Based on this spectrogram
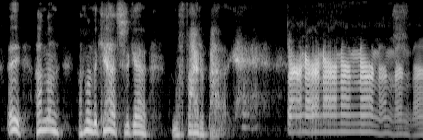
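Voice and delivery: high-pitched, hammed-up celebrity impersonation; deliberately bad, high star impression; terrible Tom Cruise. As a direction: play a badly faked movie star, pitched well up. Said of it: "That was my terrible Tom Cruise impersonation".

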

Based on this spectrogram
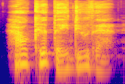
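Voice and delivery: hushed, mock-hurt musing; a quiet, playful pout of disbelief; mock wounded. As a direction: softly play at being baffled. Mock self-pity at the mirror.

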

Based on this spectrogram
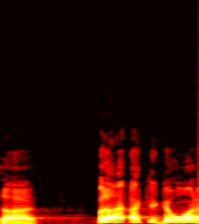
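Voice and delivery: ordinary talk

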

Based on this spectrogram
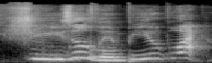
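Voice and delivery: high, loud and slow; astonished realization. Acted. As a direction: draw it out as a stunned revelation.

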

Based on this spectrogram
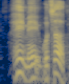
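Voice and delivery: a casual New Zealand greeting, lightly done; Kiwi accent. Retold or imitated. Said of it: "like, this Kiwi".

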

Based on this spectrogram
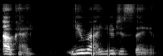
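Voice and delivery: ordinary delivery

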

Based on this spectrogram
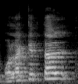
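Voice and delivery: mock his trademark Hola, ¿qué tal?; imitating his greeting. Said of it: "Es tu distintivo". (imitando su saludo característico, más agudo)

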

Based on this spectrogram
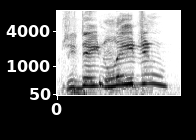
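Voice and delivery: high surprised character voice; put-on voice. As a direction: squeak the question in character. S1 holds put-on voice.

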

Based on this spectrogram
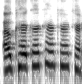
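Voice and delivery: "cur, cur, cur" repeated high with no trill; failed rolled R. Pretend. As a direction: stutter "cur" in a high voice, R left unrolled.

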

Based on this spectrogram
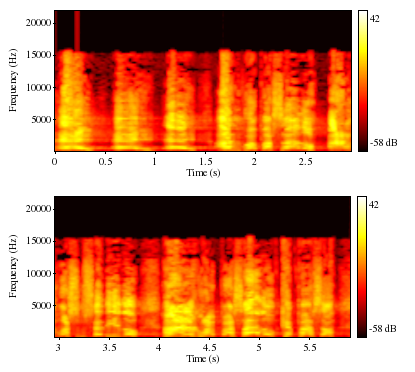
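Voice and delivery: high, full-force frantic shouting; Satanás in alarm. Acted. Devil warning his demons that power has descended, frantic shouting. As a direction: yell a warning over a noisy party. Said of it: "Satanás dice".

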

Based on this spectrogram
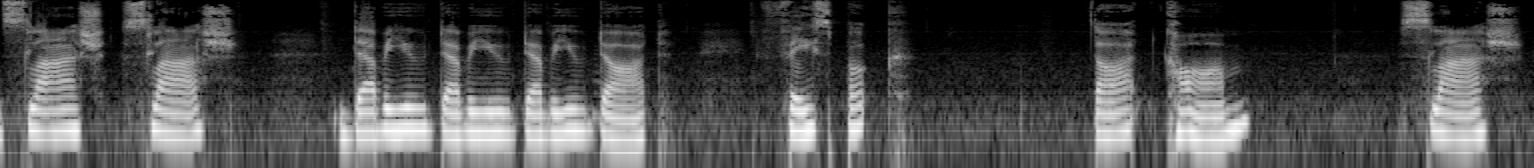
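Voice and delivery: slow, with long gaps between pieces; very slow dictation. Real, not acted. Radio host repeating the site address for listeners, very slowly. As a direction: leave time to write each part. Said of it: "gonna say this very slowly".

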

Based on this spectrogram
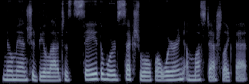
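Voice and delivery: plain reading voice

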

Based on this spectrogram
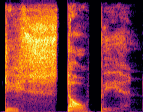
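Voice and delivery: low slow whispered word; ominous whisper; slow spooky whisper. Acted. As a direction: draw it out in an eerie whisper. Dramatic whisper.

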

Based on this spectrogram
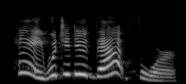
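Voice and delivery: high-pitched protest; high, wounded indignation; indignant bark. A narrator's reading. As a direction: object like an affronted pup. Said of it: "I barked".

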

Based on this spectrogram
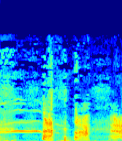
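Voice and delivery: high burst of laughter. Real, not acted. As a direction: break into a laugh. Laughing at own story.

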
